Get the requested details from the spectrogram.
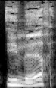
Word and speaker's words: humeur: Connaissez-vous la différence entre les mots humeur et humour Enfin, déjà, est-ce que vous entendez cette différence Humeur, humour. Humeur, ça s'écrit H-U-M-E-U-R et ça signifie l'état d'esprit dans lequel euh, vous êtes à un moment donné.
